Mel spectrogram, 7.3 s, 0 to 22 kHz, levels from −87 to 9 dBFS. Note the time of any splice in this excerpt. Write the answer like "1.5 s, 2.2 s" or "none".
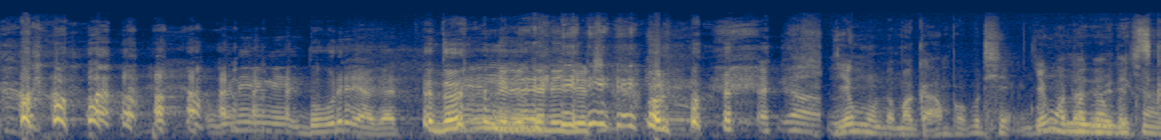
5.1 s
